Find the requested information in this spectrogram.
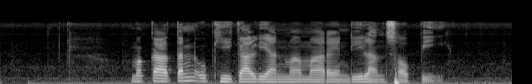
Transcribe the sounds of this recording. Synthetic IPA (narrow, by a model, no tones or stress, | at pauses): məkat̪ənuɡ̥i̤kalijanmamaɾɛnɖilansopḭ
